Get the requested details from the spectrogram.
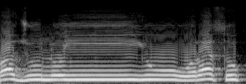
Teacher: تنوین کے بعد یا ہے، یہاں پر ادغام کریں گے ، را کو موٹا کریں گے، اور یہ ثا ہے، اس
